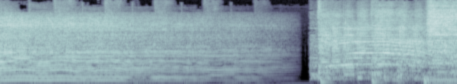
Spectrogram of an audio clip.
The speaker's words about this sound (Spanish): Agrifor, el que más sabe de motosierras en Talca.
